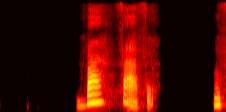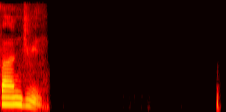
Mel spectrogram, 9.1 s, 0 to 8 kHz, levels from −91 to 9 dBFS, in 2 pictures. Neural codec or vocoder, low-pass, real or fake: autoencoder, 48 kHz, 32 numbers a frame, DAC-VAE, trained on Japanese speech; 7.2 kHz; fake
